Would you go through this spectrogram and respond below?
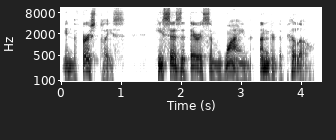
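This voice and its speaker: Man acting a cunning male peasant, storybook trickster, low, expressive, measured. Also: creaky, breathy edge, exaggerated voice. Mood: sly, measured. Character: sly male peasant trickster selling prophecies.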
